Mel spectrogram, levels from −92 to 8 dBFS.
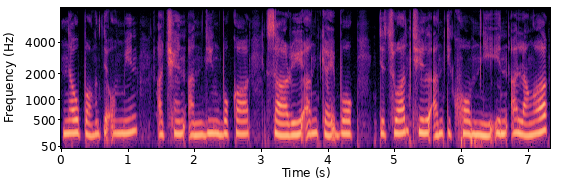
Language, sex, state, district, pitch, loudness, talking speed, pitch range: Mizo, female, Mizoram, Aizawl, 235 Hz, -14 LUFS, 180 wpm, 220-245 Hz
